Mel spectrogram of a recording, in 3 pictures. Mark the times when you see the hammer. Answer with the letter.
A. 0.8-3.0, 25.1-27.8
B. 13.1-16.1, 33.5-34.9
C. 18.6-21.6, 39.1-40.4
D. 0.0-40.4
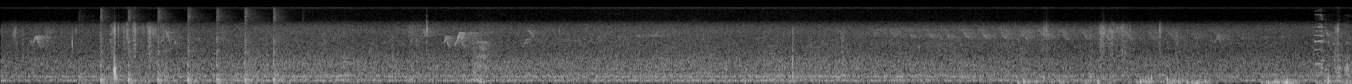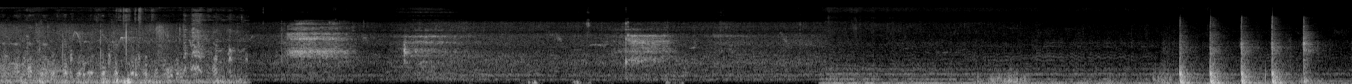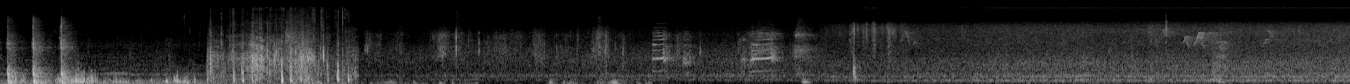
A.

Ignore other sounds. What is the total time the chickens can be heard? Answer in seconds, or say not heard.
4 s.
